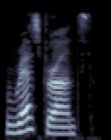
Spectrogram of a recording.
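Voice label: "restaurants", British English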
